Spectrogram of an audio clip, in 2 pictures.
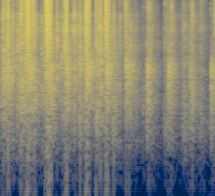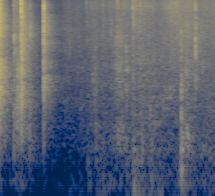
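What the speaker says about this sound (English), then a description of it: "I think we should give Earl a round of applause" A round of applause for Earl at a town selectboard meeting, several people clapping briskly and fairly close for about four seconds before it dies away into quiet room tone.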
